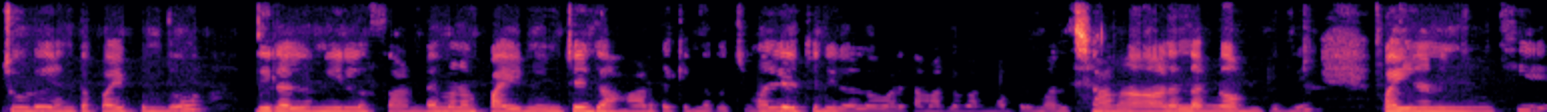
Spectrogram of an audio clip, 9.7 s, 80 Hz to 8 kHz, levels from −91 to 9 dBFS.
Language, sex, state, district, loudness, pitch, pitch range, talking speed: Telugu, female, Andhra Pradesh, Anantapur, -26 LUFS, 210 Hz, 195-225 Hz, 135 wpm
